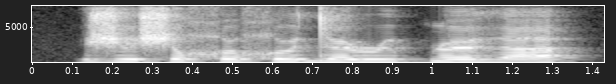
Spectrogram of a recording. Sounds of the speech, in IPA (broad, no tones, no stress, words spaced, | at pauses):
ʒɘʃɘχʷi χʷɨdœɹɨp ɳœða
